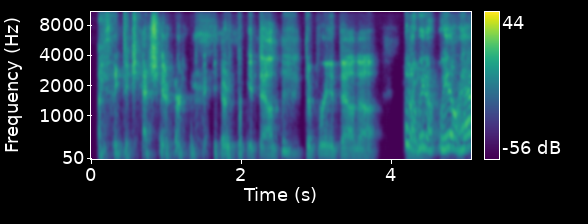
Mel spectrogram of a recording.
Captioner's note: laugh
